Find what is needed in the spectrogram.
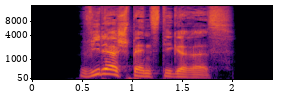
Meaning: strong/mixed nominative/accusative neuter singular comparative degree of widerspenstig
- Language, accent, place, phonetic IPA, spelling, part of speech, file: German, Germany, Berlin, [ˈviːdɐˌʃpɛnstɪɡəʁəs], widerspenstigeres, adjective, De-widerspenstigeres.ogg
